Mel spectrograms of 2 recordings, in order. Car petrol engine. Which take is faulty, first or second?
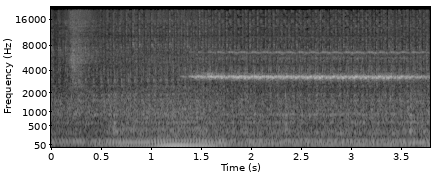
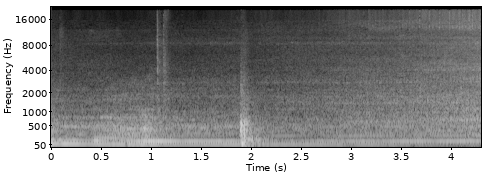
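first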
